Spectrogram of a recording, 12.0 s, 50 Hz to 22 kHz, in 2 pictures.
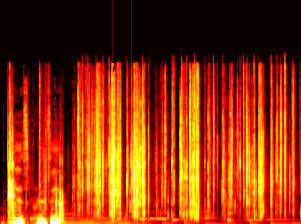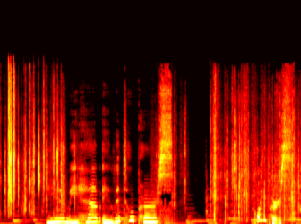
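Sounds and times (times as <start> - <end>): light background music: 0.0 - 12.0
foil wrapper crinkling: 0.8 - 7.4, 9.4 - 12.0.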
